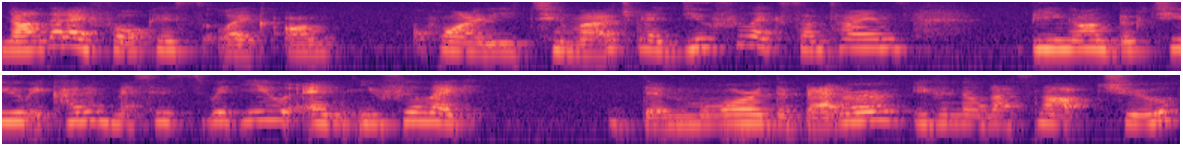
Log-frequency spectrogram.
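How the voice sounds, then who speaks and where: A woman with a French accent speaks at a moderate pace, her medium pitch held to fairly even intonation. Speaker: book vlogger. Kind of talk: casual vlog monologue. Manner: casual, hesitant with fillers.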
